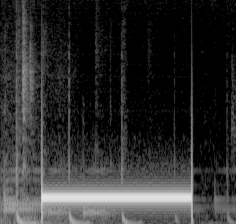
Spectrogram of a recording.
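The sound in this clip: One long ringback tone sounds on a telephone line while someone is being called, a steady mid-pitched beep lasting about one and a half seconds. Faint clicks come before and after it, and no one talks.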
